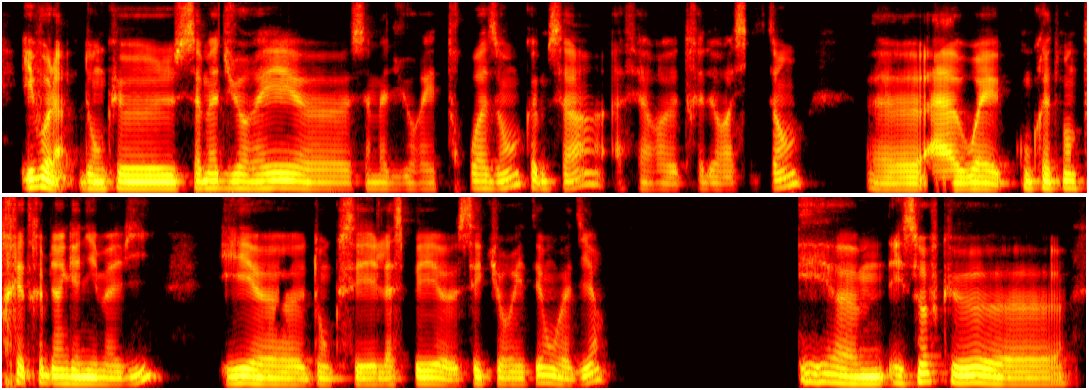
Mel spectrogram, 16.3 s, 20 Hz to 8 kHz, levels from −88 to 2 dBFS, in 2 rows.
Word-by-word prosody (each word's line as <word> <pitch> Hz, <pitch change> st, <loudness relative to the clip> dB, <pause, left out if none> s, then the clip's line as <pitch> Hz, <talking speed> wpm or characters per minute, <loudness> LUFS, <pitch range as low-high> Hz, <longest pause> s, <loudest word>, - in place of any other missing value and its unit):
et 120 Hz, -, +5 dB
voilà, 125 Hz, -5 st, +4 dB
donc 100 Hz, +1 st, -1 dB
heu, 100 Hz, 0 st, +5 dB
ça 100 Hz, +1 st, +1 dB
m'a 110 Hz, +1 st, +2 dB
duré, 110 Hz, +1 st, +2 dB
heu, 100 Hz, -2 st, -3 dB
ça 95 Hz, +1 st, -7 dB
m'a 100 Hz, 0 st, -7 dB
duré 95 Hz, +1 st, -12 dB
3 105 Hz, -2 st, -5 dB
ans 135 Hz, +9 st, -3 dB
comme 110 Hz, -, -4 dB
ça, 110 Hz, +12 st, -4 dB
à -, -, -16 dB
faire, 95 Hz, -1 st, -13 dB
heu, 90 Hz, -1 st, -9 dB
trader 95 Hz, -1 st, -11 dB
assistant, 115 Hz, -, -6 dB, 0.5 s
heu, 90 Hz, 0 st, -1 dB
à, 95 Hz, 0 st, +4 dB
ouais, 95 Hz, -2 st, +1 dB
concrètement, 105 Hz, +1 st, -1 dB
très 105 Hz, -, 0 dB
très -, -, -3 dB
bien 105 Hz, -1 st, +2 dB
gagner 100 Hz, -1 st, +4 dB
ma 95 Hz, -1 st, -2 dB
vie 195 Hz, -, -4 dB, 0.5 s
et 105 Hz, +1 st, +4 dB
heu, 95 Hz, -2 st, +1 dB
donc 90 Hz, 0 st, -6 dB
c'est 90 Hz, 0 st, -1 dB
l'aspect, 95 Hz, +2 st, -1 dB
heu, 85 Hz, -3 st, -1 dB
sécurité, 95 Hz, +2 st, -3 dB
on 115 Hz, -2 st, 0 dB
va 90 Hz, -3 st, -2 dB
dire -, -, -3 dB, 1.5 s
et 130 Hz, -1 st, -2 dB
hem, 105 Hz, -3 st, +3 dB
et 115 Hz, -2 st, -1 dB
sauf 130 Hz, +4 st, +2 dB
que, 120 Hz, -, -1 dB
heu, 95 Hz, -5 st, +2 dB
100 Hz, 170 wpm, -21 LUFS, 95-110 Hz, 1.5 s, et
